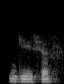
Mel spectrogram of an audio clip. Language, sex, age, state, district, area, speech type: Urdu, male, 18-30, Uttar Pradesh, Saharanpur, urban, conversation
